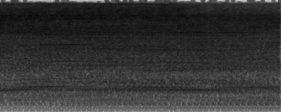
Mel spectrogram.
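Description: Subaru engine running roughly with the alternator connected, a loud, dense, continuous mechanical drone with an uneven pulsing rumble, close up and with no talking.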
